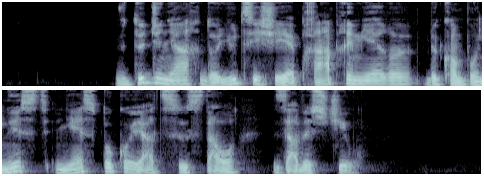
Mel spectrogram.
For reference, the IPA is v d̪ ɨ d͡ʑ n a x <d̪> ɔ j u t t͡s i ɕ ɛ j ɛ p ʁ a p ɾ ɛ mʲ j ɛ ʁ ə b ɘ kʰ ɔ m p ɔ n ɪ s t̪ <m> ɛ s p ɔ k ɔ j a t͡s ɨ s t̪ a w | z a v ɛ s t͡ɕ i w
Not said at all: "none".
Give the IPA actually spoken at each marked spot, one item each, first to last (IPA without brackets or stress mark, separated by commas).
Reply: d̪, ɲ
